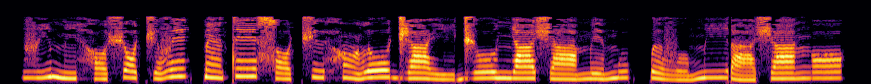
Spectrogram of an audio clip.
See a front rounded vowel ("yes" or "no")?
no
